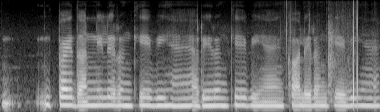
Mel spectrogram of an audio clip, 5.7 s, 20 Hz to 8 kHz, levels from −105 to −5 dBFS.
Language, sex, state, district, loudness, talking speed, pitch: Hindi, female, Haryana, Rohtak, -24 LUFS, 190 wpm, 200 Hz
